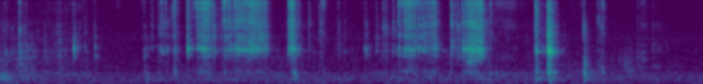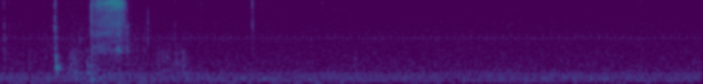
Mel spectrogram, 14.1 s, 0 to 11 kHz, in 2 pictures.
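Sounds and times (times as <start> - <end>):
tape runner rubbing on cardstock: 7.9 - 8.4.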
